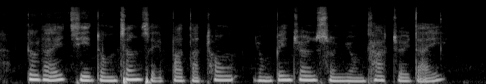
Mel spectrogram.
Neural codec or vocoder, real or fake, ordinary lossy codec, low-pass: none; real; Opus, 32 kbps; 14.4 kHz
